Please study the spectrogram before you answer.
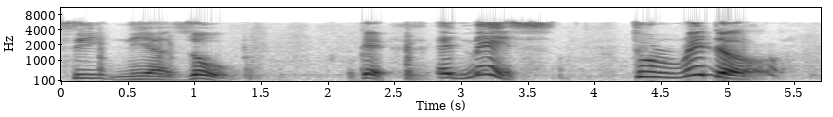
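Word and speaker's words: σινιάζω: the greek it's so take the pronunciation as it comes see near zou okay it means to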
